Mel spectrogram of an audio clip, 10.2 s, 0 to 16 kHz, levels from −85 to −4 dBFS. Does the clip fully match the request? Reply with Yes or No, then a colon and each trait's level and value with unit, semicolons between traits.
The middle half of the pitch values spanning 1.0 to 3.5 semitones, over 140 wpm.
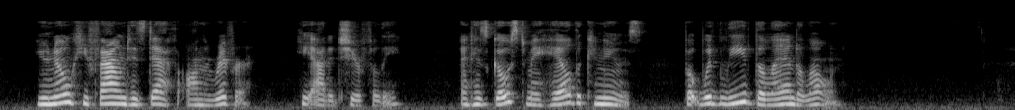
Yes: average, 3.0 semitones; average, 150 wpm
